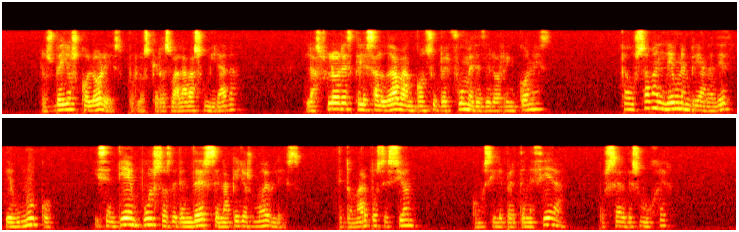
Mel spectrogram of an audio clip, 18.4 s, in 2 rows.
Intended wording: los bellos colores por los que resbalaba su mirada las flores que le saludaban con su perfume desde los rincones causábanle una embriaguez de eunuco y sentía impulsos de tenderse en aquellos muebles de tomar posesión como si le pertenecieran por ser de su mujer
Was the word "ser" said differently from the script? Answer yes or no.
no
